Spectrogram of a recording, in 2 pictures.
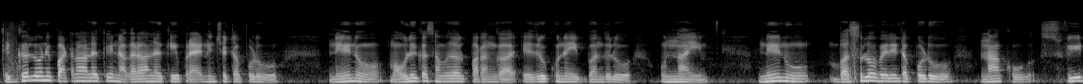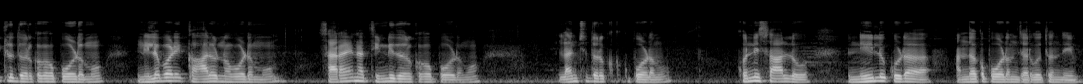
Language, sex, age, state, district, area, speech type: Telugu, male, 18-30, Telangana, Ranga Reddy, urban, spontaneous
